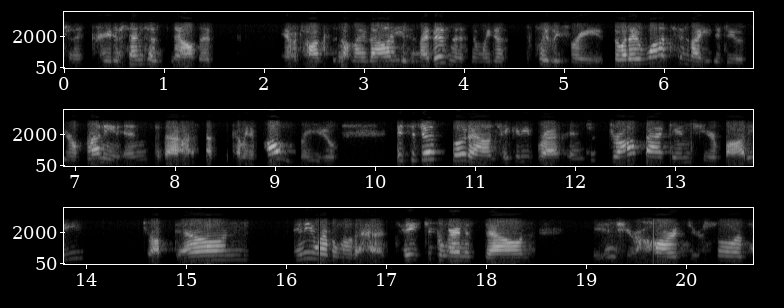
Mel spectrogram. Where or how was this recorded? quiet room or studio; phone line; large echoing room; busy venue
phone line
